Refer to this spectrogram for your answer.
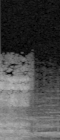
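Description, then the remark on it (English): A concert crowd cheers in a dense, loud roar that fades after half a second, leaving a thinner wash of voices with some gliding tones underneath. “The crowd keeps it going, though.”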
